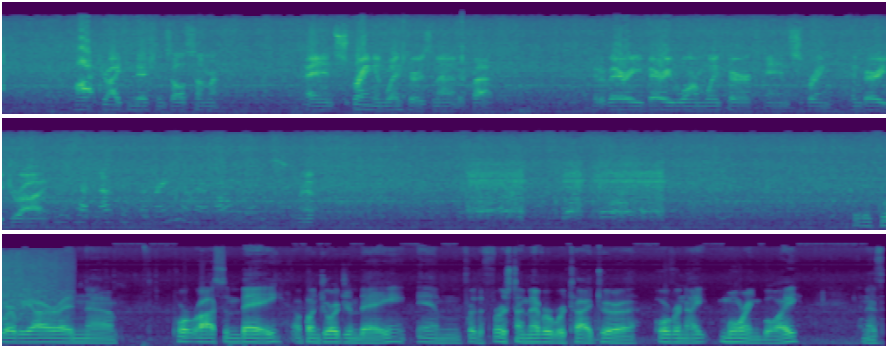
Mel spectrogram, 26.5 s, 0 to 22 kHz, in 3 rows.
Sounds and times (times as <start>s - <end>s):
Boat, Water vehicle: 0.0s - 15.5s, 22.3s - 26.5s
Speech: 0.8s - 2.2s, 3.1s - 5.0s, 6.0s - 12.0s, 17.4s - 18.9s, 19.5s - 25.7s, 26.3s - 26.5s.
